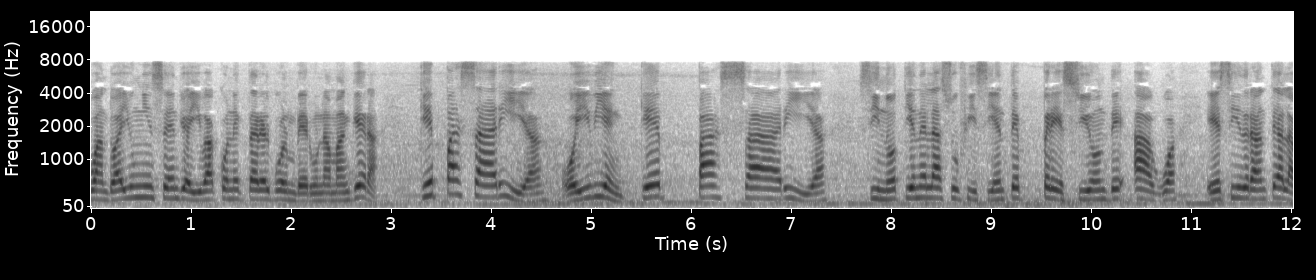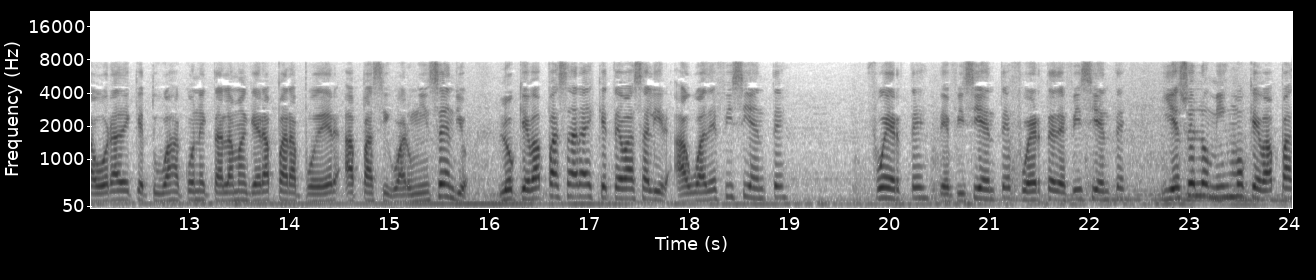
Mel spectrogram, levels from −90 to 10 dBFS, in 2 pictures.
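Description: No technical faults can be heard anywhere in the audio. There is nothing here that calls for a timestamp or a fix.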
